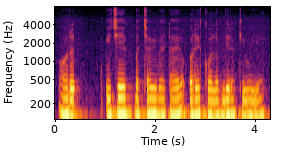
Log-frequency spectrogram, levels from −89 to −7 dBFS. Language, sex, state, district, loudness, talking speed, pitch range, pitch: Hindi, male, Uttar Pradesh, Saharanpur, -16 LUFS, 195 wpm, 115-125 Hz, 120 Hz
